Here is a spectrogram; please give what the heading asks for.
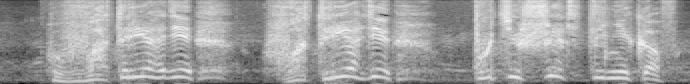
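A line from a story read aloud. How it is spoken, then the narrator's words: Enthusiastic exclamation. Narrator (Russian): с энтузиазмом воскликнул чайный пакетик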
